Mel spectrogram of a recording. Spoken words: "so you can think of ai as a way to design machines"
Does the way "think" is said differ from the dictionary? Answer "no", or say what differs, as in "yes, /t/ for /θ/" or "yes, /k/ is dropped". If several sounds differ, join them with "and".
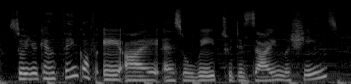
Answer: no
